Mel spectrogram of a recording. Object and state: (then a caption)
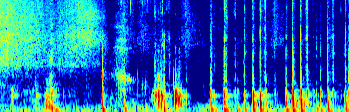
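Plastic cream jar tapped with nails. Long acrylic nails tap on the lid and sides of a small, hollow, round plastic cosmetic cream jar with a black lid and a white-and-red label. A quiet, irregular series of short, dry, hollow clip-clop taps with a low-mid tone follows, each dying away almost instantly. A faint airy hiss fades out at the start.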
